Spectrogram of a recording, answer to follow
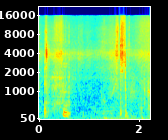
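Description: A couple of light clicks from the brake disc and caliper being handled on a platform scale, one just after the start and one near the end, with a brief hum of a man's voice about half a second in.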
